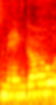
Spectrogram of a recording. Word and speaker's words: MNG: So the way that it looks on the tag, it's MNG, but it is pronounced mango.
